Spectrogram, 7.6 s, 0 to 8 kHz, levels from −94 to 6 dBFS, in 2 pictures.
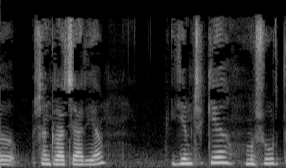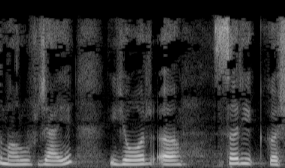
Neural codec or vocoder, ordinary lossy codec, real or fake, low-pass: none; MP3, 32 kbps; real; 7.2 kHz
